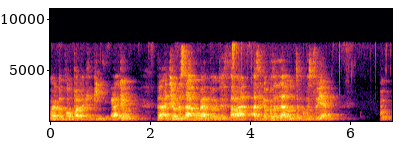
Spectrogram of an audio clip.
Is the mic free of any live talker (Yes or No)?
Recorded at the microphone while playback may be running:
Yes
